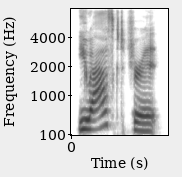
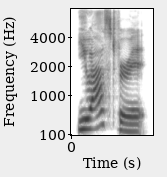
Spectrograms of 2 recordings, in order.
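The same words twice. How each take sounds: First: Each word is said fully and separately. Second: The words are reduced and linked together. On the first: "the full pronunciation of asked" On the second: "according to the rule of three"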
